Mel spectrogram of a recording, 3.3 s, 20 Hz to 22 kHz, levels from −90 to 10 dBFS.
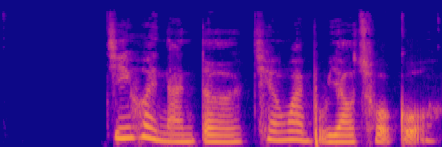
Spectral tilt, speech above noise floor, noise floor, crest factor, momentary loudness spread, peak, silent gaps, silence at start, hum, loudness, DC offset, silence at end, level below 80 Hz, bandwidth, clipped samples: -6.5 dB/octave; over 70 dB; under -90 dBFS; 18 dB; 5 LU; -4 dBFS; none; 0.8 s; none; -21 LUFS; under 0.1%; 0 s; -60 dBFS; 15.5 kHz; under 0.1%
